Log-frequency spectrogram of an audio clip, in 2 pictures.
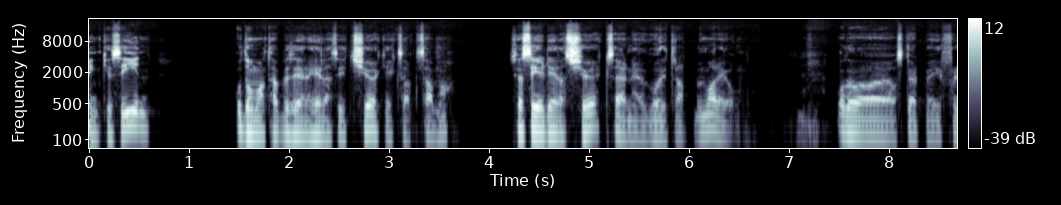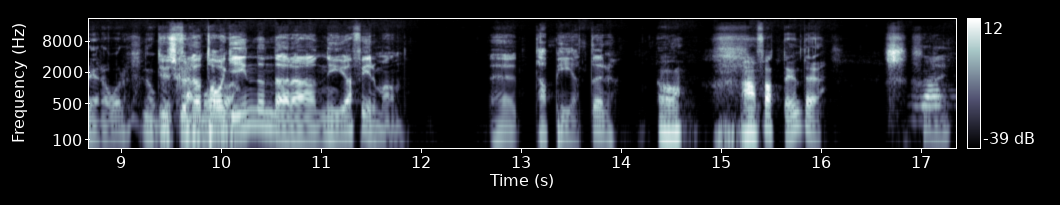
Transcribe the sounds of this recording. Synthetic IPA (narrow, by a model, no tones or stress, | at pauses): ɪnkʰɵsiːn | ɔd̪ɔmat̪ʰːap̬ɪs̬eːɾaheːlasɪt̪ɕøːkɛksak̚t̪samːa | sɔjɑːɡseːəɖeːɾasɕøːksɔhæːɳæɾjaɡoːɾɪt̪ʰɾapːənvaɾjəɡɔ̰ŋː | ɔd̪ɔhhaɾjast̪øːʈmɛjɪfleːɾaoːɾnuːɡd̪ɵskɵlːəhɑt̪ʰɑːɡɪɪnːd̪ɛnd̪æːɾanyːafɪɾma̰n | t̪ʰapʰeːt̪əɾ | ɑːɛhanfat̪ːajʏɪnt̪əd̪ɛ | ɛ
